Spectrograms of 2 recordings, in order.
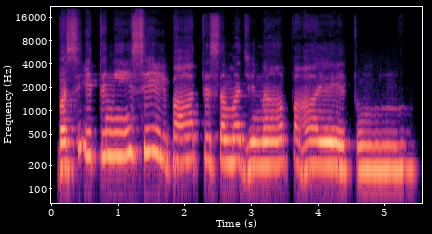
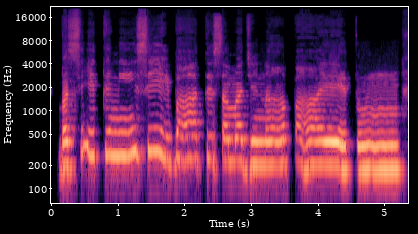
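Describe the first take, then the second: Both takes have the same delivery.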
